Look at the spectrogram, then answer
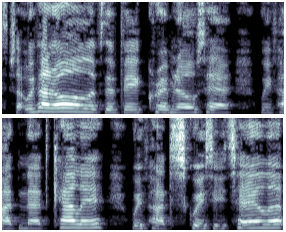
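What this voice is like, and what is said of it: Slightly congested voice. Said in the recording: “I've got a bit of a cold”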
